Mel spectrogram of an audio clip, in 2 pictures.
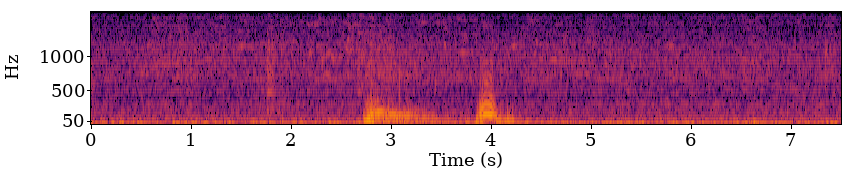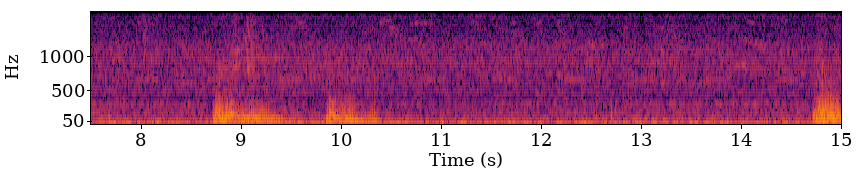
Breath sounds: Inhalation: 2.62-3.68 s, 8.66-9.67 s, 14.71-15.00 s
Exhalation: 3.76-4.38 s, 9.82-10.44 s
Crackles: 2.62-3.68 s, 3.76-4.38 s, 8.66-9.67 s, 9.82-10.44 s, 14.71-15.00 s

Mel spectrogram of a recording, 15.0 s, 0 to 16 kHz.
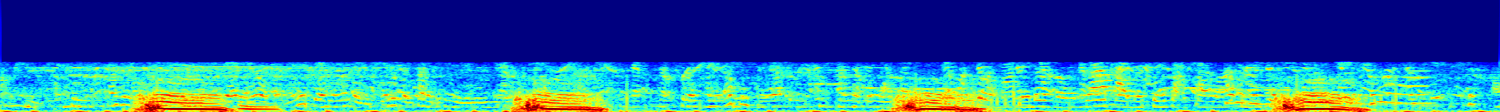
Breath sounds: Inhalation: 1.11-2.85 s, 5.05-6.18 s, 8.73-10.10 s, 12.63-13.99 s

